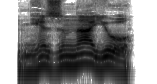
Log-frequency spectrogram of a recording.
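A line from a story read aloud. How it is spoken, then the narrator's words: Angry snap. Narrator (Russian): сердито огрызнулся хозяин дома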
